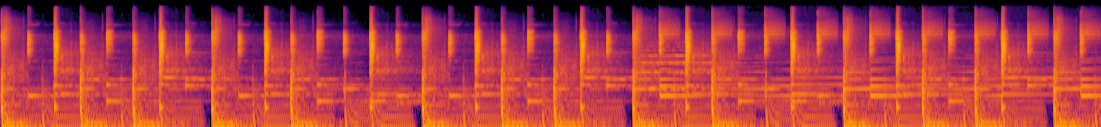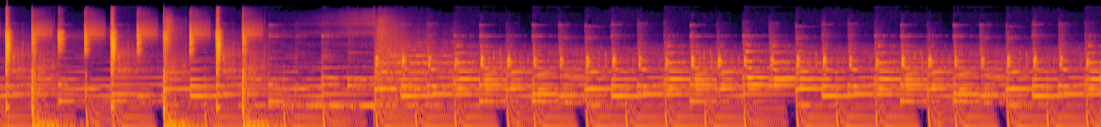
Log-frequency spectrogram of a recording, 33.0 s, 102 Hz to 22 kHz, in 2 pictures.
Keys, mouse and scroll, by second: 2.0 s, 3.9 e, 5.2 s, 6.1 e, 8.4 s, 9.3 e, 10.8 scroll down 2, 11.1-11.4 scroll up 1, 11.4 e, 12.7 s, 13.4 e, 14.7 s, 15.8 Tab, 16.2 click, 16.5 middle click, 17.2 click, 17.4 scroll up 1, 17.7 middle click, 18.5 Tab, 18.7 scroll down 1, 18.9-20.3 middle drag, 20.3 click, 22.3 click, 23.2-24.7 middle drag, 24.7 shift+click, 25.4 shift+click, 26.0 shift+click, 26.4 shift+click, 26.6 shift+click, 26.9 middle click, 27.7-30.2 right drag, 30.2 scroll down 1, 30.3-31.3 middle drag, 31.3 s, 32.8 click.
